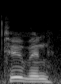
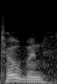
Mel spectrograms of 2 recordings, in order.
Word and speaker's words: Tobin: I used to pronounce that Tubin, but the people with the city pronounce it Tobin, so I guess they know what they're talking about.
